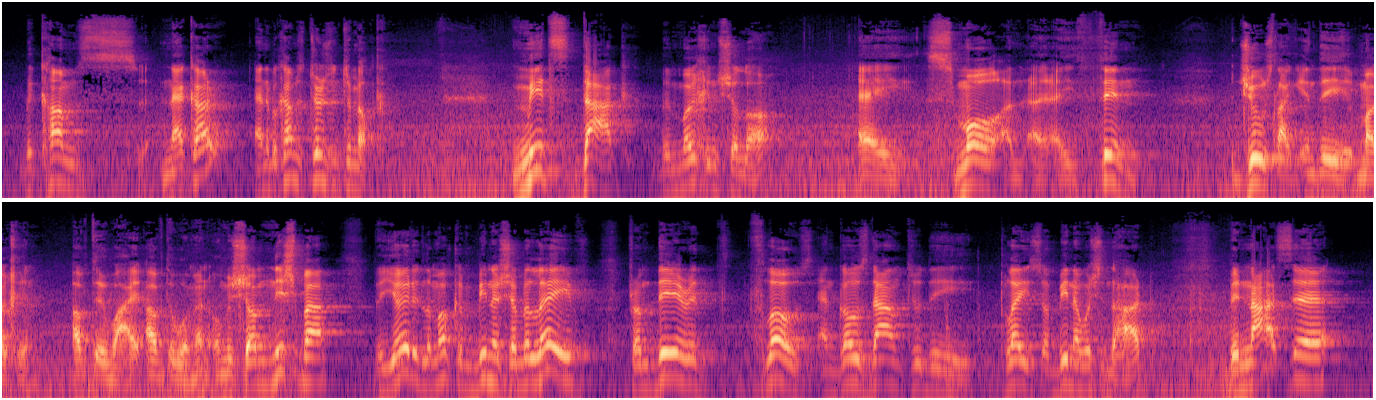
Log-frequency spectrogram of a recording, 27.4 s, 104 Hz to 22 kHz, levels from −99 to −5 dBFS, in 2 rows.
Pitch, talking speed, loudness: 160 Hz, 110 wpm, -21 LUFS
